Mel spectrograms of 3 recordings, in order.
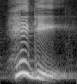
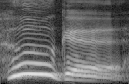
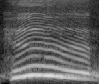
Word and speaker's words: hygge: But it's actually pronounced hug. Hug.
